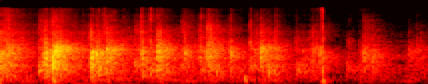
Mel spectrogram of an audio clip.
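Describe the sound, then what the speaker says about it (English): Audience at a startup pitch conference applauding, a steady run of close, fairly quiet hand claps that thin out toward the end. "Yes, round of applause."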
